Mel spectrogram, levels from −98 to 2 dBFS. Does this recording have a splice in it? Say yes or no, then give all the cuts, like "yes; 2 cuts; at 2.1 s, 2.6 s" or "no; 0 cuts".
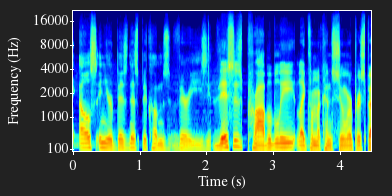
yes; 1 cut; at 2.0 s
